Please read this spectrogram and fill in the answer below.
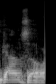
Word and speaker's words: Ganzo: even pronouncing that right I know in Spanish it's pronounced Gonzo right so the Ganso knife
